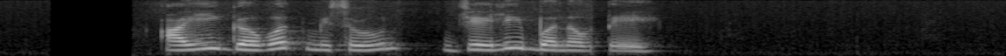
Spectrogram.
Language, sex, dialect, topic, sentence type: Marathi, female, Standard Marathi, agriculture, statement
